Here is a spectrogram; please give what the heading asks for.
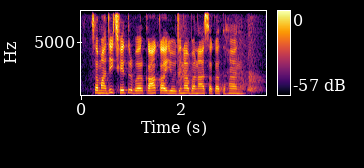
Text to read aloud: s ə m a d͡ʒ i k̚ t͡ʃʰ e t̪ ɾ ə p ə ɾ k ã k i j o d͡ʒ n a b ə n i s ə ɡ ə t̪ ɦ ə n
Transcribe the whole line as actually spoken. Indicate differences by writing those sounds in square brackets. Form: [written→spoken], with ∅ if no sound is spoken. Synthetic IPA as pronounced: s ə m a d͡ʒ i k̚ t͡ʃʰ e t̪ ɾ ə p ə ɾ k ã k [i→a] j o d͡ʒ n a b ə n [i→a] s ə [ɡ→k] ə t̪ ɦ ə n

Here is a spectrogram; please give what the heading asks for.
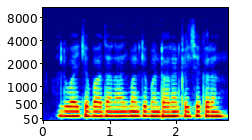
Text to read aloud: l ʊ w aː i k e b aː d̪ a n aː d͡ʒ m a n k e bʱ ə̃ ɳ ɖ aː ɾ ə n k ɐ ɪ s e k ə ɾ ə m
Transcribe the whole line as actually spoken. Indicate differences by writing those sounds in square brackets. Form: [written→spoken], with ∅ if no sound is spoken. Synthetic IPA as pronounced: l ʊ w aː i k e b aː d̪ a n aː d͡ʒ m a n k e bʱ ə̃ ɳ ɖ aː ɾ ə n k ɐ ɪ s e k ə ɾ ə [m→n]

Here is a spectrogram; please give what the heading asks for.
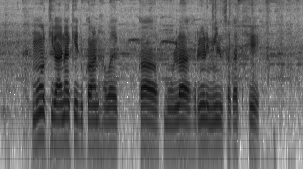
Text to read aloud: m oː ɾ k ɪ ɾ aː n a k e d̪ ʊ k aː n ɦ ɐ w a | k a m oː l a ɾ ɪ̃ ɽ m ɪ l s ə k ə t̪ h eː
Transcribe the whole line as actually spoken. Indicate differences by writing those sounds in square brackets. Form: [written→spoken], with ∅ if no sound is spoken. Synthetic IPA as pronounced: m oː ɾ k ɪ ɾ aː n a k e d̪ ʊ k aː n ɦ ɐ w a | k a m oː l a ɾ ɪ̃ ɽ m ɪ l s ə k ə t̪ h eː

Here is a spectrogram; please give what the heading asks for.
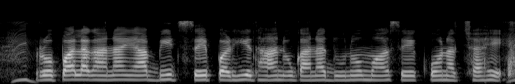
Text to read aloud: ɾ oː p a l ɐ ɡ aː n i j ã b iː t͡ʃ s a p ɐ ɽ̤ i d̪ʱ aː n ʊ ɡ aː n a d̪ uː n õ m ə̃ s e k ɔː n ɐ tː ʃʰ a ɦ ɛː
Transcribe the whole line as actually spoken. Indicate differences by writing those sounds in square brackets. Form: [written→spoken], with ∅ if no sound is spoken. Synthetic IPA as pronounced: ɾ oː p a l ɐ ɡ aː n [i→a] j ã b iː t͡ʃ s [a→e] p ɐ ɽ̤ i d̪ʱ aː n ʊ ɡ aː n a d̪ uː n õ m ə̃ s e k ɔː n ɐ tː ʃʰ a ɦ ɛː

